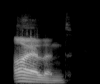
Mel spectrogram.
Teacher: we use that sort of the diphthong I and a schwa, or even a triphthong. Some dictionaries may argue Ireland.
